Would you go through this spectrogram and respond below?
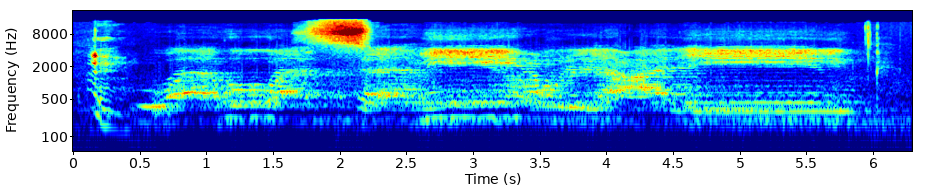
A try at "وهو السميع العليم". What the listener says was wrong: Buradaki ha'yı uzatmayalım. Zamirdeki ha ve huve. Bir de vavlar Türkçedeki ve'ye yakın çıkmasın. Kesinlikle ve'ye benzeşmesin. Ve le hu ve huve şeklinde çıkmaması gerekir. Tane tane, fakat o ha'yı uzatmamamız gerekir. Ve huve değil.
